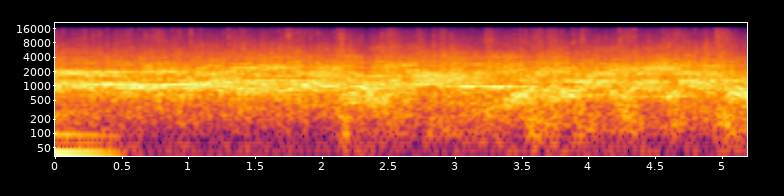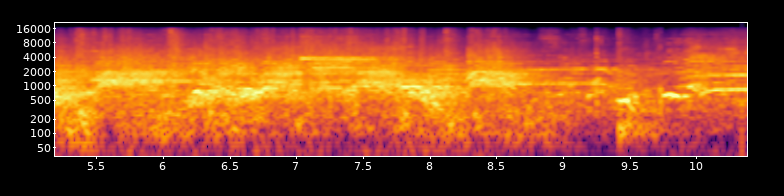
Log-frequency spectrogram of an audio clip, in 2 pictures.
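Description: A loud crowd of high-school students in the bleachers cheering and shouting together. The noise drops off briefly near the end.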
